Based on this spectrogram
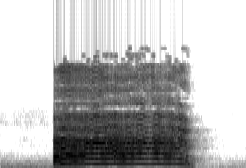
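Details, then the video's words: Blue-and-gold macaw playing with its owner indoors, giving one loud, harsh, drawn-out squawk of about a second and a half, rich in overtones and steady in pitch before it drops off at the end. "Macaw, talking laughing and playing. Harry the blue and gold macaw"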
